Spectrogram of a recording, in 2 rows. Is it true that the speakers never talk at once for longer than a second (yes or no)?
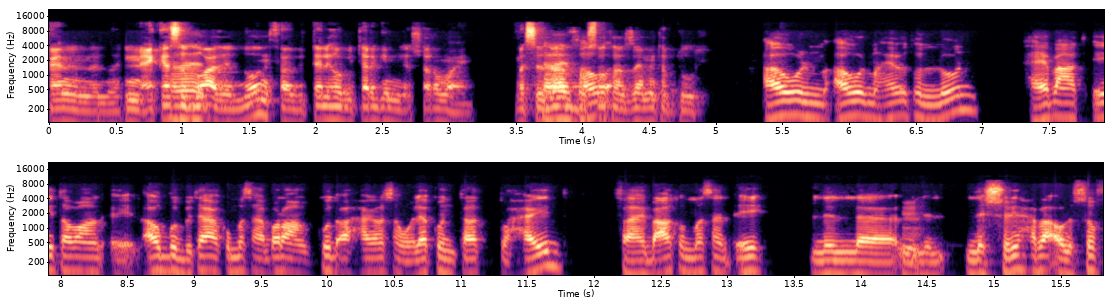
yes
